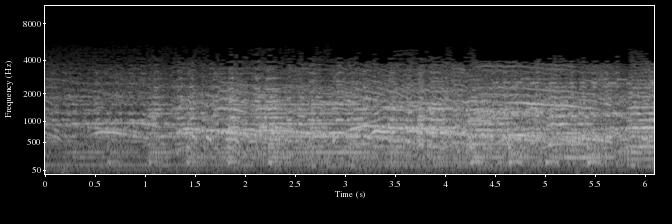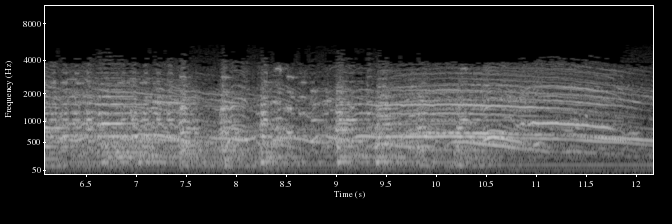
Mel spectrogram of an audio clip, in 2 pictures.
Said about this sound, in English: Standing up in front of the new building with the crowd cheering and the band playing.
